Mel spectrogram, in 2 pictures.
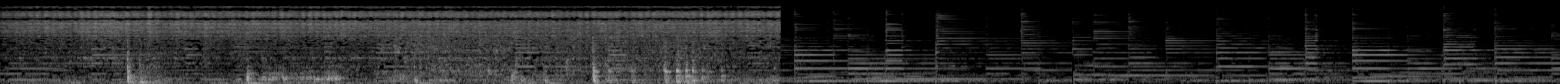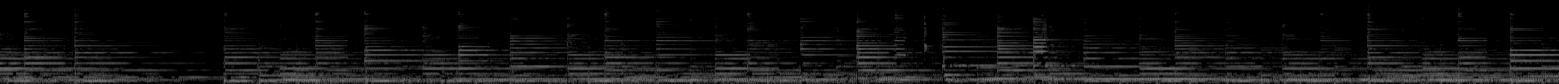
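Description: Water running loudly into a stainless steel kitchen sink for about the first eight seconds, with a few knocks against the metal, then cutting off abruptly. An acoustic guitar music track plays underneath and carries on alone after the water stops.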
